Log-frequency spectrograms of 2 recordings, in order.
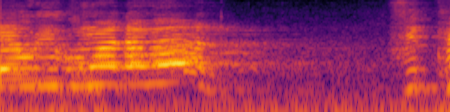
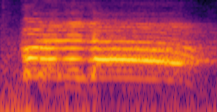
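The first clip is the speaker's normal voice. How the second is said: raised slogan shout; rally shout; 4 semitones higher than usual. Real, not acted. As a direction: lead the chant, full voice. (끌어내자 구호 외침)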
